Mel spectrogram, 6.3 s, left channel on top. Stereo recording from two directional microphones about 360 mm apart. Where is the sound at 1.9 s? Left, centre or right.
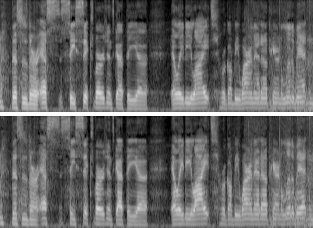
Centre.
